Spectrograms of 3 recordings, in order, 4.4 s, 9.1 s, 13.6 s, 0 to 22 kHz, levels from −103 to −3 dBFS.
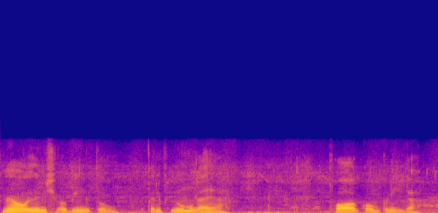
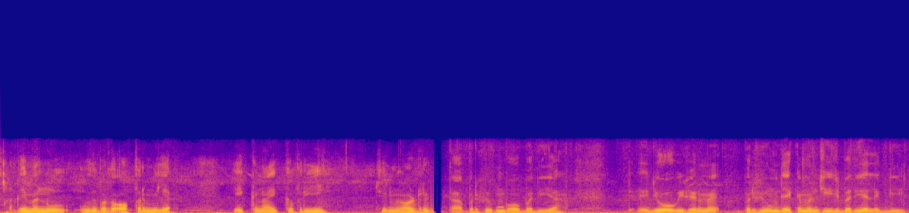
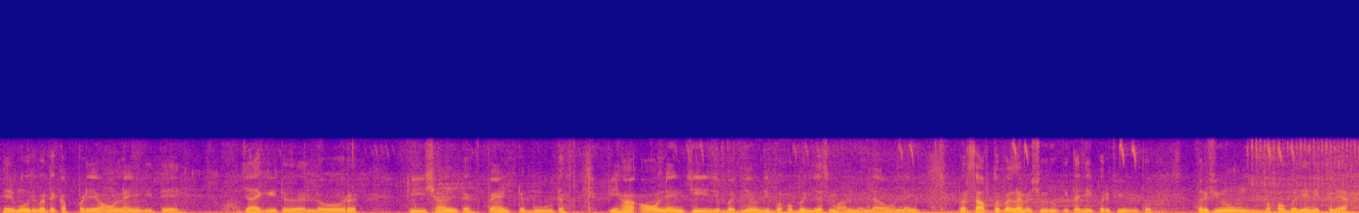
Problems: constant background noise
